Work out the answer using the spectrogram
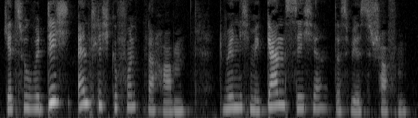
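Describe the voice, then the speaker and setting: A woman voicing a small, loyal young red fox in a storybook, speaking softly and reassuringly. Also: high voice, animated, normal speed.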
